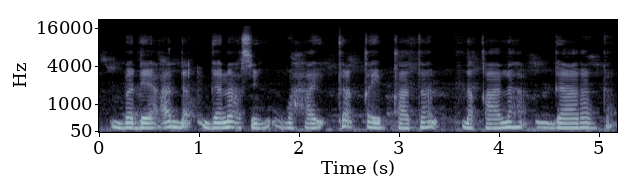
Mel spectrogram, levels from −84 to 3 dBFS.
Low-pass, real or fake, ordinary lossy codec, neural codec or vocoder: 19.8 kHz; fake; none; codec, 44.1 kHz, 7.8 kbps, Pupu-Codec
